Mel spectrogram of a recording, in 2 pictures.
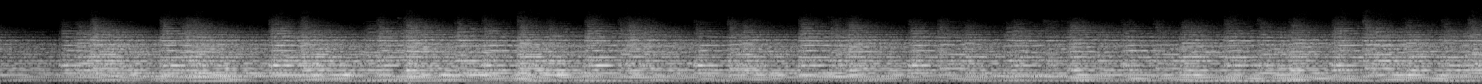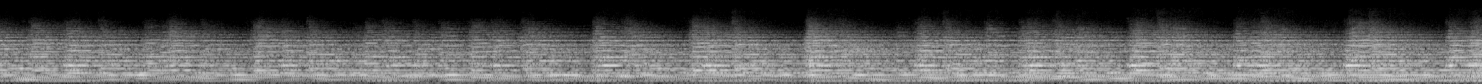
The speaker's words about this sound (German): Es ist 12 Uhr. Sie hören die Glocken der Pfarrkirche Maria am Gestade in Innsbruck.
